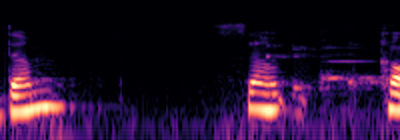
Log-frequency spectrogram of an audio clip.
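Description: A woman preaching in Telugu, pausing briefly between phrases, with a short faint ringing tone under her voice about a second and a half in.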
